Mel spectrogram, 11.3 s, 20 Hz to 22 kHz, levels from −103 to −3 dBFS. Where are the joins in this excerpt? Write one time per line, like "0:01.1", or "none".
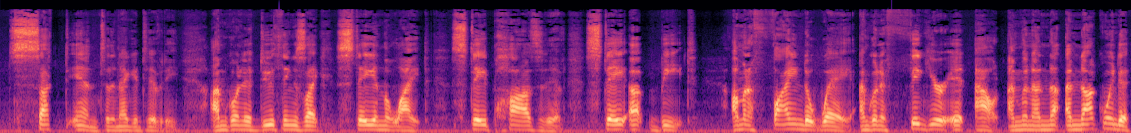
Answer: none

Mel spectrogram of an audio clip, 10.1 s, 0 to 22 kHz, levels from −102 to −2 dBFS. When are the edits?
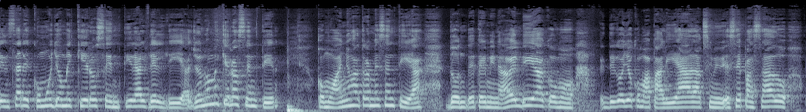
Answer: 0:01.9
0:08.8

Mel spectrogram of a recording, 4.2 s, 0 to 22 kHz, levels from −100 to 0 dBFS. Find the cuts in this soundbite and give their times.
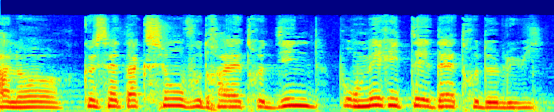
0:02.4

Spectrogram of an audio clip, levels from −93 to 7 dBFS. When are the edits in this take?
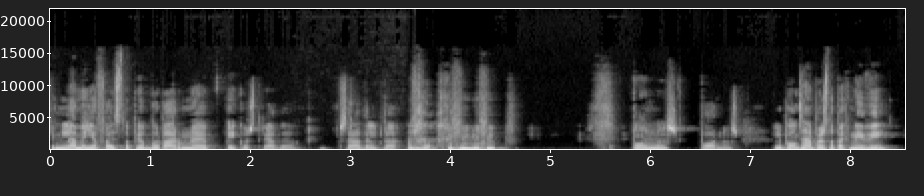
0:01.1
0:07.5

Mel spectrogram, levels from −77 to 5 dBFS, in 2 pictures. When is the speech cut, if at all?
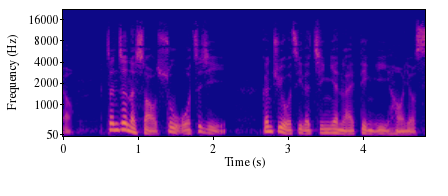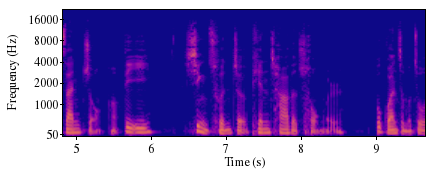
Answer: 0:05.6

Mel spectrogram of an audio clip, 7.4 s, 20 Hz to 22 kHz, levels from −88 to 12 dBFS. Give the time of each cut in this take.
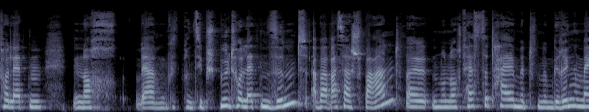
0:00.9
0:02.2
0:03.9
0:05.8

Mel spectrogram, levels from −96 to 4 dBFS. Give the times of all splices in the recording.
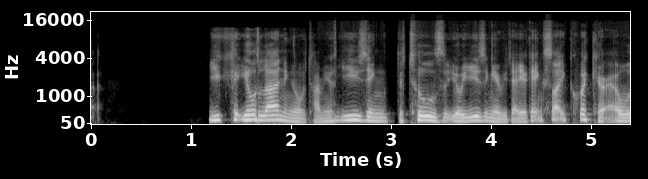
0:01.7
0:02.4

